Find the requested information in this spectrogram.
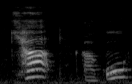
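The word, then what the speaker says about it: きゃ: 하지만 야를 작게 요음으로 썼을 때는요. 이걸 한 글자로 봐서 캬라고 한음절로 발음합니다.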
